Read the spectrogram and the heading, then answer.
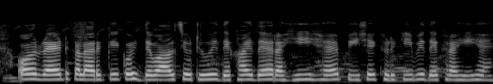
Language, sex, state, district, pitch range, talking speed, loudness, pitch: Hindi, female, Rajasthan, Churu, 215-235 Hz, 230 wpm, -25 LUFS, 225 Hz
